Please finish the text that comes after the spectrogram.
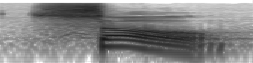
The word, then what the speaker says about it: so: 것을 보여 드리려고 하는데 먼저 첫 번째로 나와 있는이 단어는 오 발음입니다 좀 조금 있다 해 드릴게요 들어보세요 이거는 오 발음이에요 두 번째에 있는 단어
